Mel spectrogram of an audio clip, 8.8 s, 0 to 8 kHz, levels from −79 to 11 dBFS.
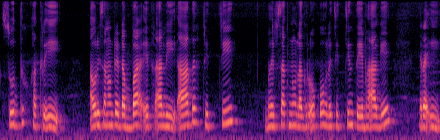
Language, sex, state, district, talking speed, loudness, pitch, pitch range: Sadri, female, Chhattisgarh, Jashpur, 115 wpm, -17 LUFS, 205 Hz, 195-225 Hz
